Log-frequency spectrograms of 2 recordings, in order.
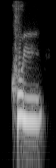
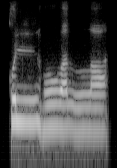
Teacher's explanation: Tak ada pun aliran suara. Tak ada. Dia jahar. Bukan hamas. Kalau hamas dia kul berlebihan.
